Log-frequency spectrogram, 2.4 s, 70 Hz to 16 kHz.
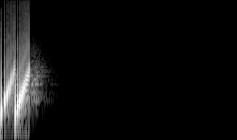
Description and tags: UI button1
game button ui menu click option select switch interface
